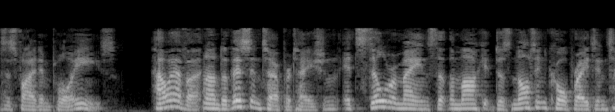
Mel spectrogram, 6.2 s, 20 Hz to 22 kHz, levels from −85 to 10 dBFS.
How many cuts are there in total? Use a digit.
1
